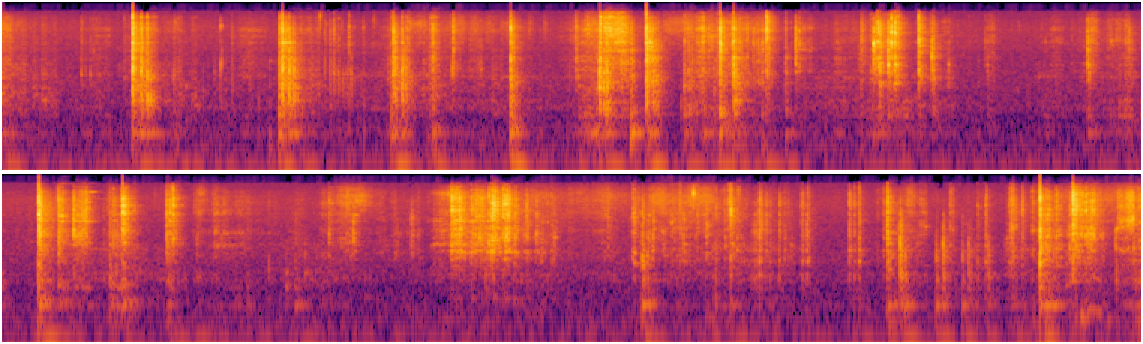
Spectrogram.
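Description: Vintage Star Wars toy laser pistol being pried apart by hand, a busy run of close plastic clicks, snaps and rattling knocks in irregular bursts with no talking.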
